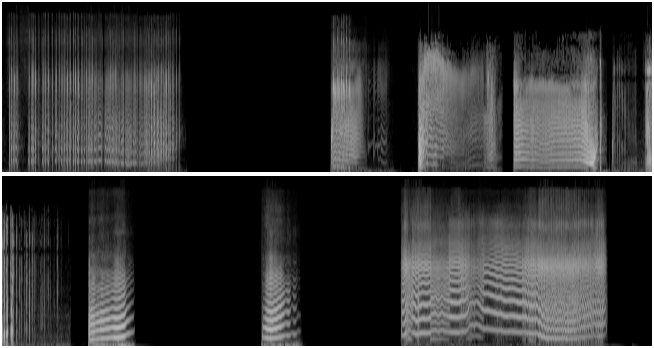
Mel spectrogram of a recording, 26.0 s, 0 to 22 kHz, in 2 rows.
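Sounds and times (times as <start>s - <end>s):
fart sounds: 0.0s - 3.7s, 6.6s - 15.7s, 18.2s - 19.0s, 21.0s - 25.2s.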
